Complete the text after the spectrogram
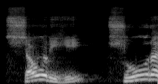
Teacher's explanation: शौरी का जो विसर्ग है इसका भी हम आगे श आने के कारण अपूर्ण श ऐसा उच्चारण करते हैं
